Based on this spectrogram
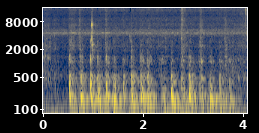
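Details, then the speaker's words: Jeep driveshaft turned under slight acceleration, fairly new front shaft. Faint quick clicking repeats with rotation from a flat spot in the CV joint. The front CV joint is starting to wear and will probably need replacing soon. "this front one's actually starting to wear which is surprising because that's fairly newer so we're actually going to have to replace the front one too probably in the near future"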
